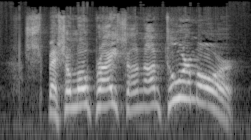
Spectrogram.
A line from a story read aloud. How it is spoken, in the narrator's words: shouted the slicker, now genuinely alarmed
